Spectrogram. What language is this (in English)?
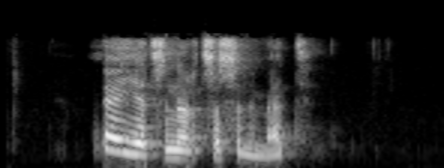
Kabyle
